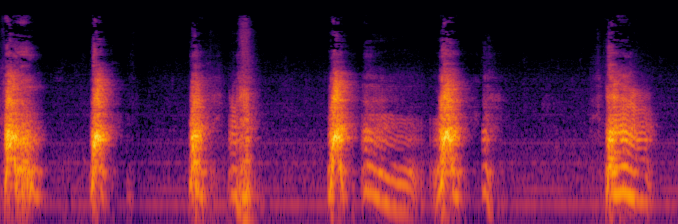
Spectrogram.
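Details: Obama, a pet Scottish Terrier, barks while testing a new mattress indoors. Seven sharp, gruff single barks come at uneven gaps of one to two seconds, and a short warbling growl-like moan falls between them.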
